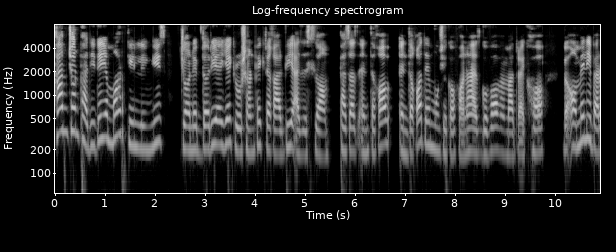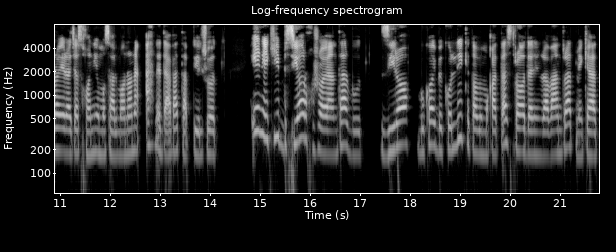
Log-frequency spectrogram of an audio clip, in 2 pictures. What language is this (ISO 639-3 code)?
fas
